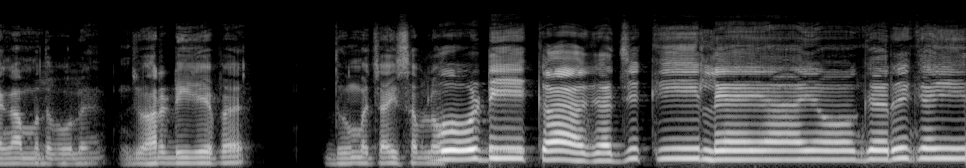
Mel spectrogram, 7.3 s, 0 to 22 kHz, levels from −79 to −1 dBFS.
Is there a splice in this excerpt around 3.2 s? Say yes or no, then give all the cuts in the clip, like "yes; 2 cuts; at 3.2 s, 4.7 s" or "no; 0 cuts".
yes; 1 cut; at 3.2 s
